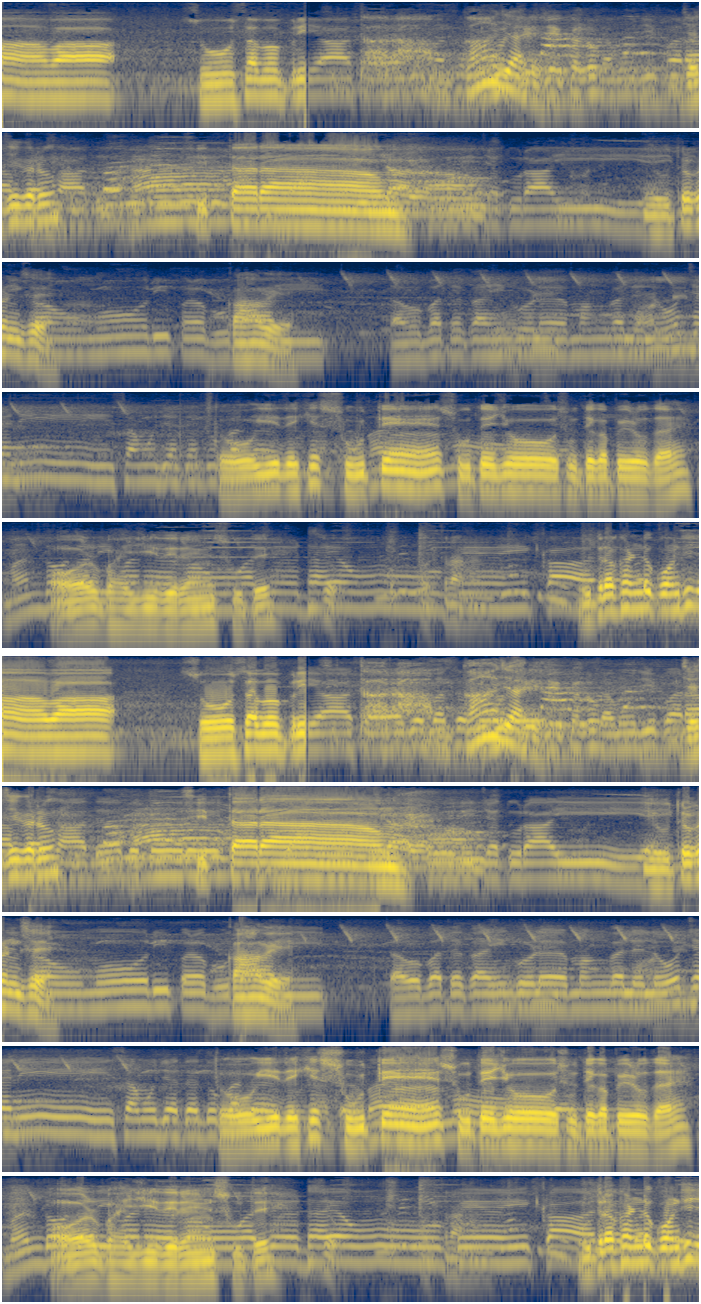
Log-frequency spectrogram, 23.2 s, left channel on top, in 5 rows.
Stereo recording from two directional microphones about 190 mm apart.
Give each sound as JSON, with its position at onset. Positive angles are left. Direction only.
{"t": 0.0, "sound": "speech", "side_deg": -35}
{"t": 2.4, "sound": "speech", "side_deg": -5}
{"t": 4.6, "sound": "speech", "side_deg": -5}
{"t": 8.1, "sound": "speech", "side_deg": -35}
{"t": 9.1, "sound": "speech", "side_deg": -20}
{"t": 10.8, "sound": "speech", "side_deg": -15}
{"t": 13.4, "sound": "speech", "side_deg": -35}
{"t": 15.5, "sound": "speech", "side_deg": 5}
{"t": 20.6, "sound": "music", "side_deg": -25}
{"t": 21.6, "sound": "a sound", "side_deg": -30}
{"t": 22.5, "sound": "speech", "side_deg": 0}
